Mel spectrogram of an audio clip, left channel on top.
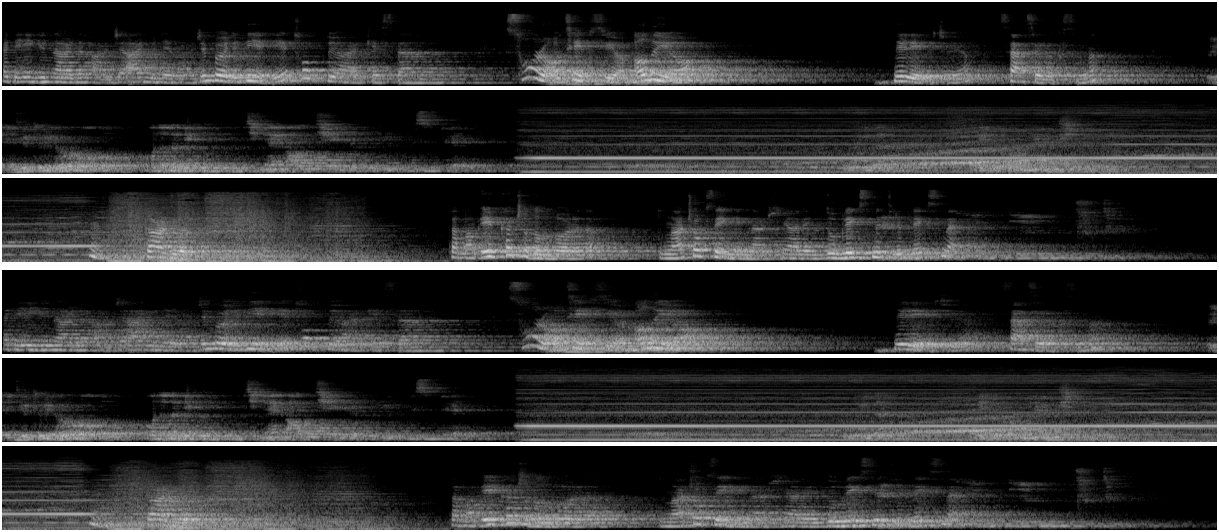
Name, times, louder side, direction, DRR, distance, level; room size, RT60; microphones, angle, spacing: voice 1, 0.0-4.4 5.1-6.9 8.9-9.7 10.1-11.0 25.2-25.4 25.7-26.4 28.8-30.3 30.9-33.9, left 2 dB, 85° left, 1 dB, 0.5 m, -22 dB
voice 2, 5.1-6.4 8.7-8.9 12.0-13.2 13.6-16.8 18.3-18.9 20.5-21.1 21.5-23.1 33.0-33.2 33.8-35.4, right 1 dB, 5° right, -8 dB, 1.4 m, -31 dB
sound 1, 17.3-25.1, right 2 dB, 85° right, 1.5 m, -28 dB
sound 2, 19.2-27.9, left 1 dB, 65° left, 0.8 m, -32 dB
8.3 x 2.9 x 5.5 m, 2.9 s
head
